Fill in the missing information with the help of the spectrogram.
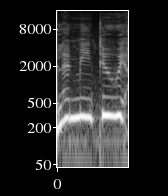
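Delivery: high, squeaky meme imitation with a laugh; mock meme voice. Streamer mimicking a meme they hated, mock high voice.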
